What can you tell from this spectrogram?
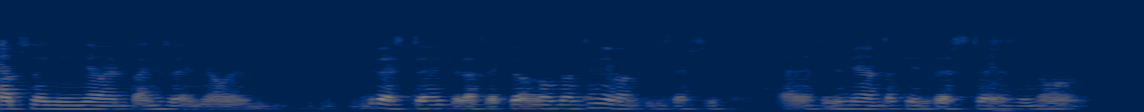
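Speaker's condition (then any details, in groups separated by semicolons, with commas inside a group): Cerebral palsy; uses wheelchair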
